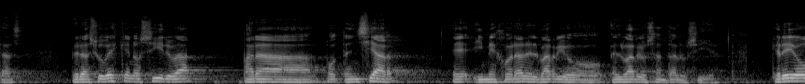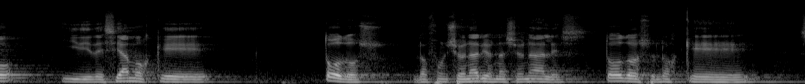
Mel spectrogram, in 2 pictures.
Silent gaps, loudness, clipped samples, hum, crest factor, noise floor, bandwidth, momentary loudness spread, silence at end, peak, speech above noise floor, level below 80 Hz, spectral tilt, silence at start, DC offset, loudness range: none; -30 LUFS; under 0.1%; none; 20 dB; -58 dBFS; 13.5 kHz; 16 LU; 0 s; -10 dBFS; 29 dB; -58 dBFS; -6.5 dB/octave; 0 s; under 0.1%; 2 LU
